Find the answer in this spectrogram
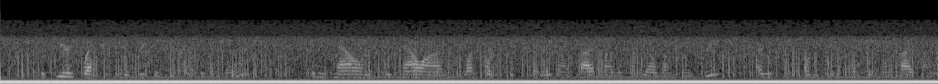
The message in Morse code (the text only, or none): none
